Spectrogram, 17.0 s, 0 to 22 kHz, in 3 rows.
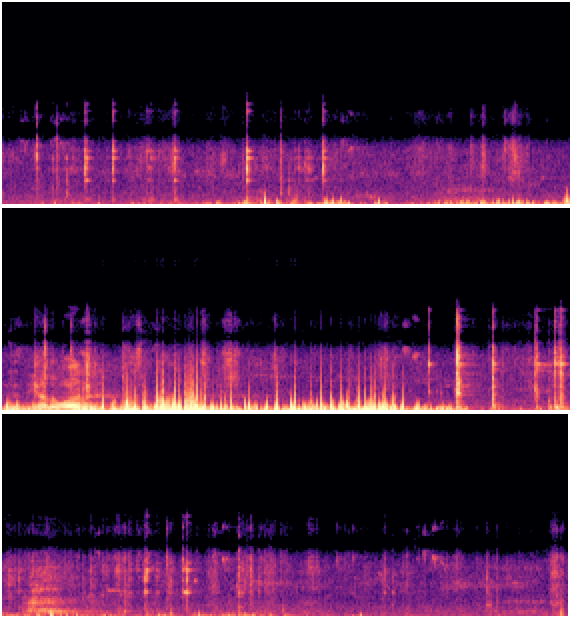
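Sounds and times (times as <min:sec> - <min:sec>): metal spring clicking and scraping: 0:00.3 - 0:03.5, 0:12.4 - 0:14.2.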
